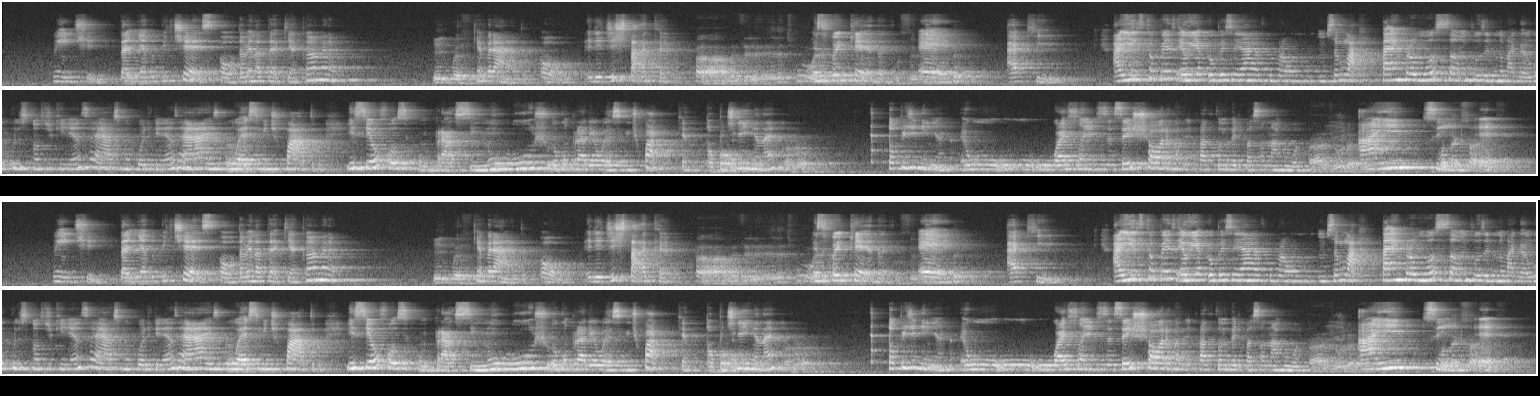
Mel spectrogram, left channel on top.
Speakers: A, on the right (about 40°); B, on the left (about 50°).
A: vinte da
B: Que é...
A: linha do BTS. Ó, tá vendo até aqui a câmera?
B: e- mas-
A: Quebrado. Ó, ele destaca.
B: Ah, mas ele, ele é tipo um Lego.
A: Isso foi queda.
B: Você.
A: É,
B: <laughs>
A: aqui. Aí isso que eu pensei, eu ia, eu pensei, ah, eu vou comprar um, um celular. Tá em promoção, inclusive, no Magalu, com desconto de 500 reais, com cupom de 500 reais,
B: Aham.
A: o s vinte E quatro. E se eu fosse comprar, assim, no luxo, eu compraria o s vinte e quatro, porque é
B: É
A: top
B: bom?
A: de linha, né?
B: Aham.
A: Top de linha. É O, o, o iPhone dezesseis chora quando ele passa, quando vê ele passando na rua.
B: Ah, jura?
A: Aí,
B: É, esse é o...
A: sim,
B: E quanto é que sai
A: é,
B: esse?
